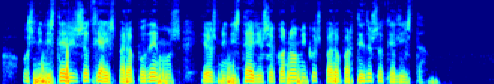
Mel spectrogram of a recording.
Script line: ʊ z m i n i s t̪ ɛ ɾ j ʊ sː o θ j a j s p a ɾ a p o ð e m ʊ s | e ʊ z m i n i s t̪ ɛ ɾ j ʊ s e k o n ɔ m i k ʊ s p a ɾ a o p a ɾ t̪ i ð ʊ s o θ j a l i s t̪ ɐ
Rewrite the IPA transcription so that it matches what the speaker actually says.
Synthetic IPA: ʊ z m i n i s t̪ ɛ ɾ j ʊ sː o θ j a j s p a ɾ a p o ð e m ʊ s | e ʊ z m i n i s t̪ ɛ ɾ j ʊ s e k o n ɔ m i k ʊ s p a ɾ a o p a ɾ t̪ i ð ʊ s o θ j a l i s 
